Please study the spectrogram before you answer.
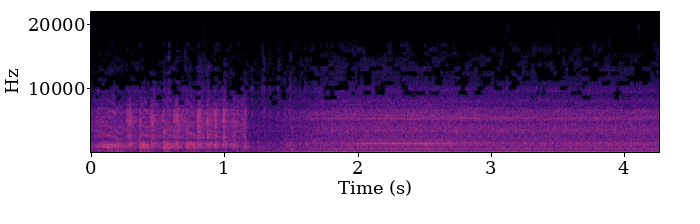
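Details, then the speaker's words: Old Jeep engine start after replacing a tensioner pulley with a worn, humming bearing: brief cranking, then a smooth, even idle; the earlier regular noise is gone; normal engine start. "然之前那个规律的异响现在已经完全消失，所以要找到发动机异响问题的根源，才能更好的解决问题。"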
